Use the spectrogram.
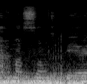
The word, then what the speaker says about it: Armação de Pera: Armação de Pera is the right way to say it.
